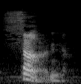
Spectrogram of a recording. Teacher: This is a voiceless sound. It takes place at the alveolar ridge, and it's a fricative sound.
